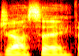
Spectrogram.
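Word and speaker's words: José: Is it Jose? – Jose. Jaw is what a lot of them would say, but Jose.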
